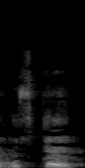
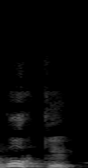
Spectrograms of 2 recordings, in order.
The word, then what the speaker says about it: busque: Se fija, el profeta le sugiere al Señor, aunque aquí no dice con acento en la E, busqué, no dice que él buscó. Le dice, Señor, busque.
